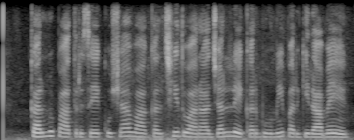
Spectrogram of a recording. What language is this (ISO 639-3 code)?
san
